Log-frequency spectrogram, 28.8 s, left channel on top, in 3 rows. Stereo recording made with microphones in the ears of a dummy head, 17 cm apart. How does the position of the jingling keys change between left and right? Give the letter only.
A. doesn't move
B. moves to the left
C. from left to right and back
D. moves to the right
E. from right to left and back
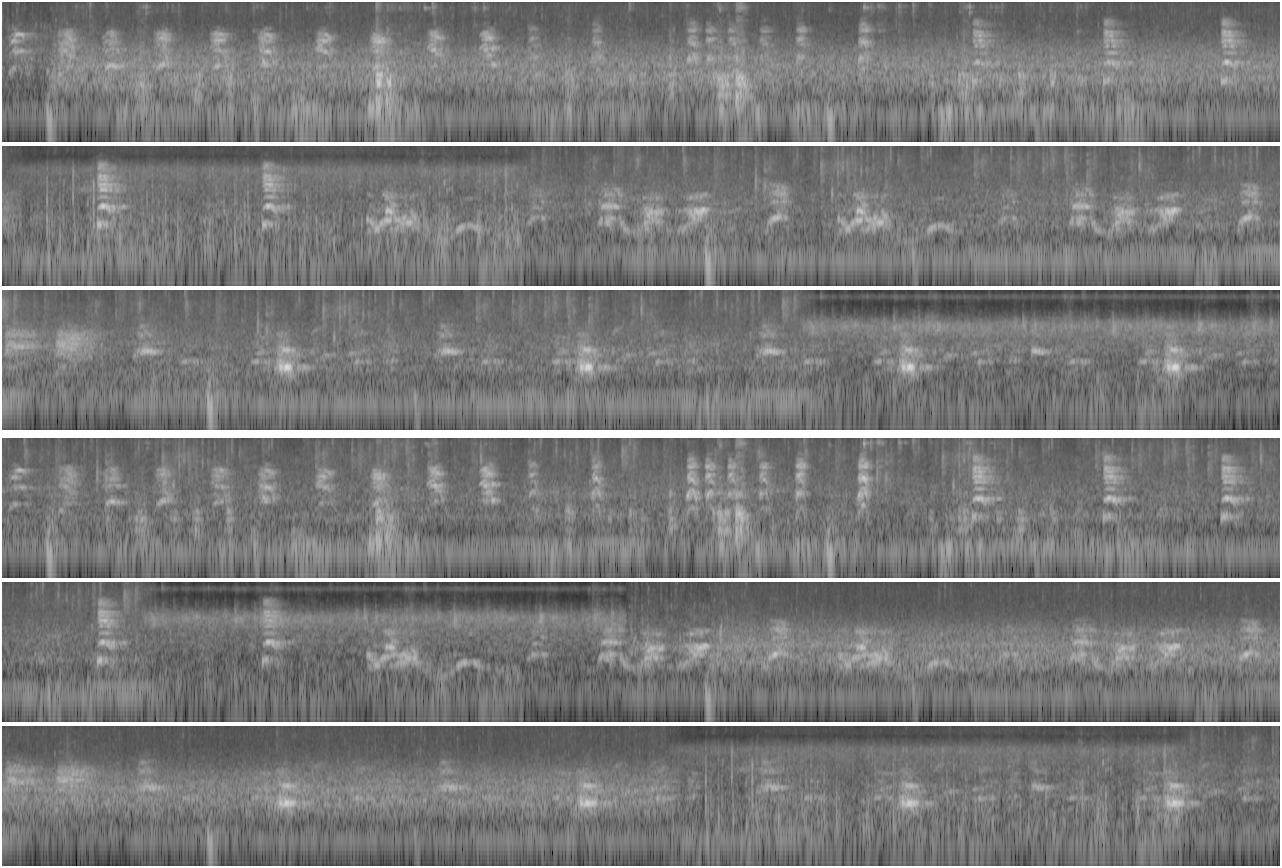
C.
